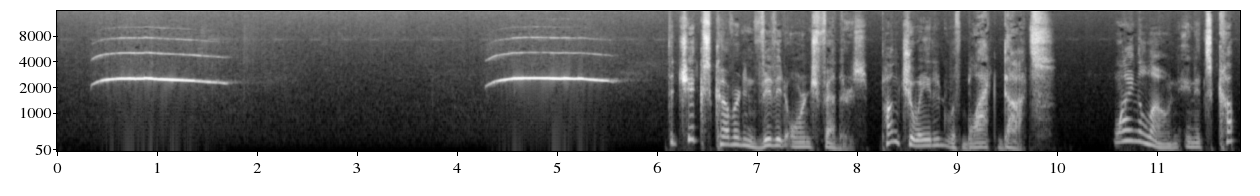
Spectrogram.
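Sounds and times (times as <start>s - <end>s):
Cinereous Mourner giving a long clear falling whistle: 0.3s - 1.8s, 4.3s - 5.7s
speech: 6.1s - 10.0s, 10.6s - 11.8s.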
